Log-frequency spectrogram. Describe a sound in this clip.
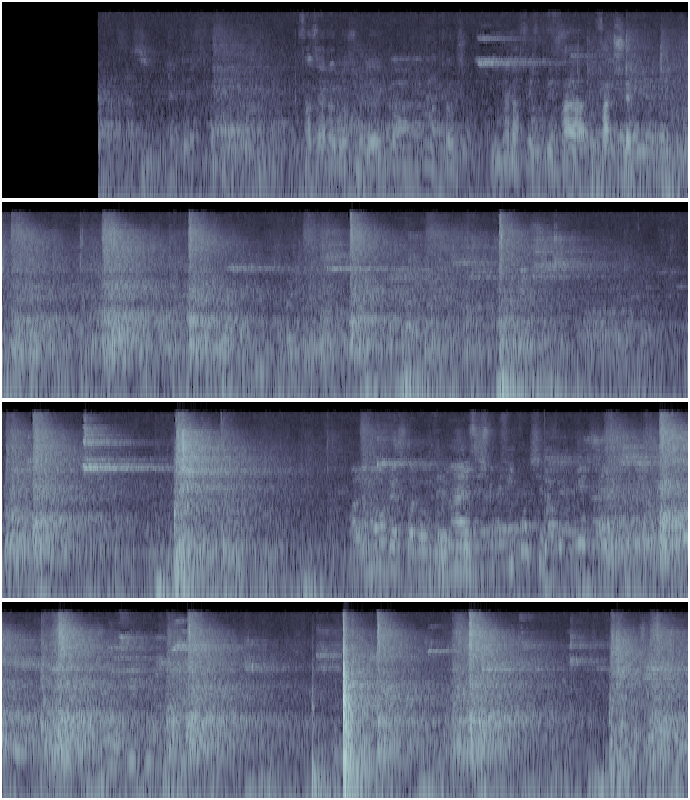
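Sneakers squeak and shuffle on a wooden floor.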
